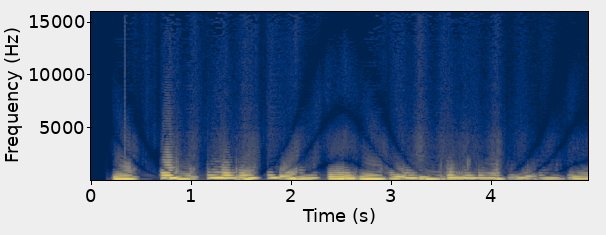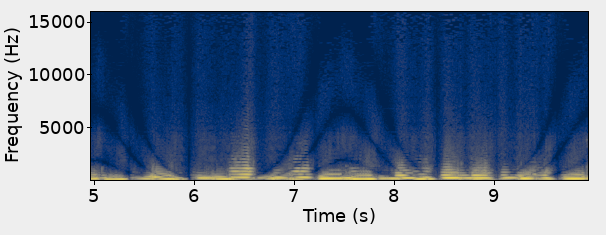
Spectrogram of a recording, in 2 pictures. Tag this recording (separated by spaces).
delay guitar guitarloop iceland larusg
